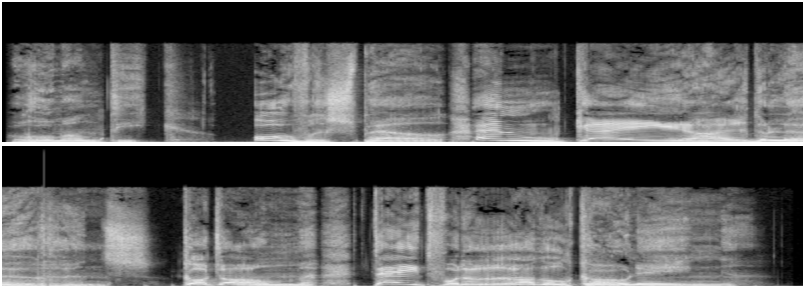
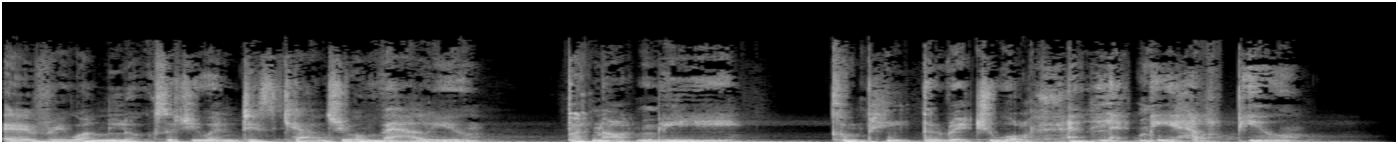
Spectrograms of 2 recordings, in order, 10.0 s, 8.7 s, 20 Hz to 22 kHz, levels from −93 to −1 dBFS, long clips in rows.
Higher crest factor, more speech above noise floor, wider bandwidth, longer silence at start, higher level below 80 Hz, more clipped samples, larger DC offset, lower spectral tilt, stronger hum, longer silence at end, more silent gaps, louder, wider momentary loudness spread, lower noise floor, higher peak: second, 10 dB vs 16 dB; about the same, 21 dB vs 21 dB; about the same, 16 kHz vs 16 kHz; about the same, 0.05 s vs 0 s; first, -26 dBFS vs -34 dBFS; neither; first, 0.2% vs under 0.1%; second, -3.5 dB/octave vs -5 dB/octave; neither; about the same, 0.35 s vs 0.25 s; neither; first, -10 LUFS vs -19 LUFS; about the same, 9 LU vs 10 LU; second, -31 dBFS vs -39 dBFS; first, 0 dBFS vs -4 dBFS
